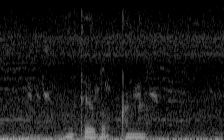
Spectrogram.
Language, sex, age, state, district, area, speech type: Santali, female, 45-60, Jharkhand, Seraikela Kharsawan, rural, spontaneous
